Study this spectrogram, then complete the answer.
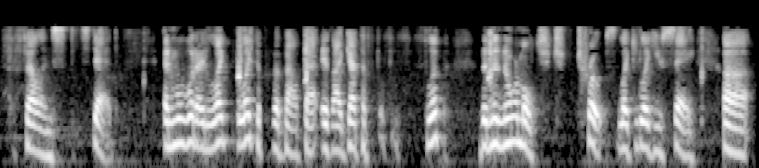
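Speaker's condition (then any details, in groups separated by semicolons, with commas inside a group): Stutter; noticeable enough that listeners might mistake it for audio problems; repeated sounds, repeated words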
